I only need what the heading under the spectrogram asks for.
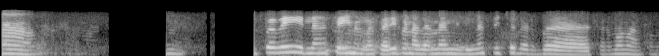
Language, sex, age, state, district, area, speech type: Tamil, female, 18-30, Tamil Nadu, Pudukkottai, rural, conversation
